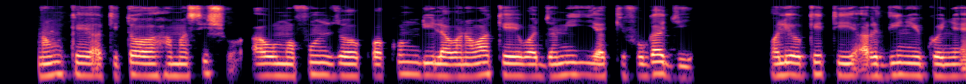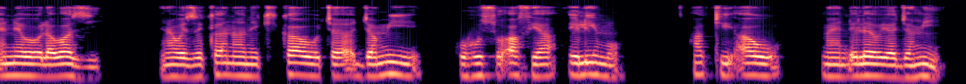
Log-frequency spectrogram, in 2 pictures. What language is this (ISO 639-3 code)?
swa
